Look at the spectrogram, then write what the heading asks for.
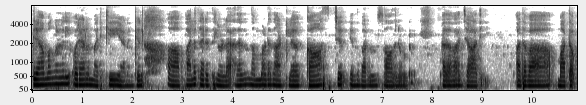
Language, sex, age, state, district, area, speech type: Malayalam, female, 18-30, Kerala, Palakkad, rural, spontaneous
